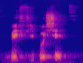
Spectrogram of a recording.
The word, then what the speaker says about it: Méphibosheth: Dites Méphibosheth. La première fois que j'ai entendu ce nom, c'était compliqué à prononcer.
